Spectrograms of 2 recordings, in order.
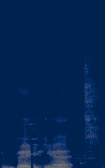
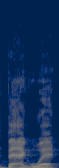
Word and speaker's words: baguette: It's pronounced baguette. It's baguette. Baguette. What? Just Wait, what? like it's pronounced a dinosaur. It's dinosaur, you moron. I got one that says bag wet, one that says dinosaur.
